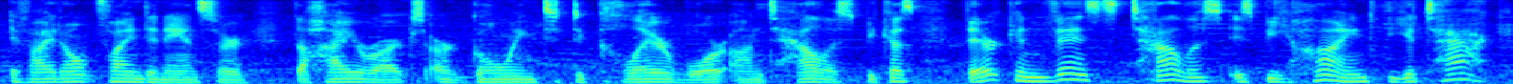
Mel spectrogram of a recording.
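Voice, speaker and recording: An actor playing a shrewd, composed male inquisitor in a fantasy audio drama, speaking in a measured, persuasive way. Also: on the low side, soft background music, close to an everyday voice. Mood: earnest, persuasive.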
